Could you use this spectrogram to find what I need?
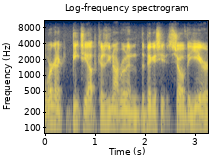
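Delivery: ordinary delivery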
